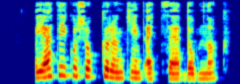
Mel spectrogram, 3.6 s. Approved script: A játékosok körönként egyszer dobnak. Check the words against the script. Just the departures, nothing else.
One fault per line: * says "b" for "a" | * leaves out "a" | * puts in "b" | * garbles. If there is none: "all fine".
all fine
